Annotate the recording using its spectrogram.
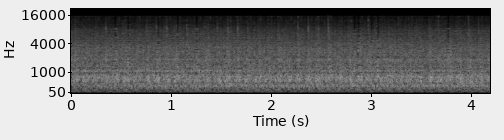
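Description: A Singer domestic sewing machine running steadily without a pause, top-stitching around the edge of a laminated-fabric baby bib.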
